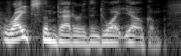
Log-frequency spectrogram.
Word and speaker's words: Yoakam: them better than Dwight yokam or uh to say it phonetically Yoakam yeah Dwight Yoakam yeah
